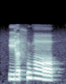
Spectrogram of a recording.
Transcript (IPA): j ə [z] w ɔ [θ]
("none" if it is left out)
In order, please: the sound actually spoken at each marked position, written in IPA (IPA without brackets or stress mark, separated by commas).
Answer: θ, none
